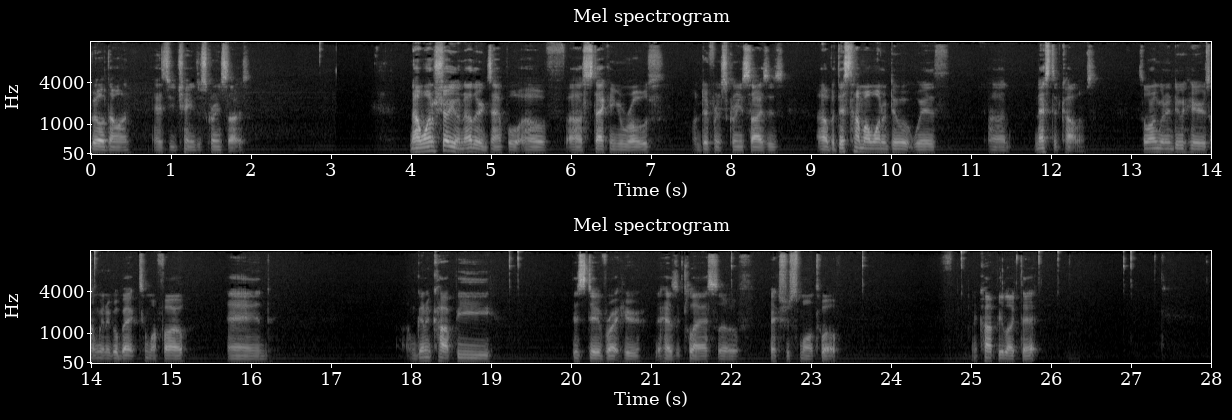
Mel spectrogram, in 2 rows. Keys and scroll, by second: 25.9 super+c.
